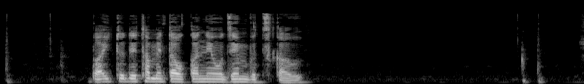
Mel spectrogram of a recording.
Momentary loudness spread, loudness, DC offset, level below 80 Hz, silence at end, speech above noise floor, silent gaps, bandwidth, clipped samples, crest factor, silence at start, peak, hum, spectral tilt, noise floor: 25 LU; -18 LUFS; under 0.1%; -56 dBFS; 0.45 s; 49 dB; none; 11.5 kHz; under 0.1%; 22 dB; 0.05 s; 0 dBFS; none; -4.5 dB/octave; -67 dBFS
